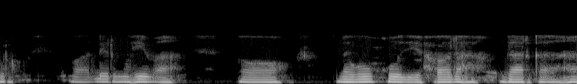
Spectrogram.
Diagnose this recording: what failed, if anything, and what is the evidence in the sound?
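The automatic gain rising fault sits in call processing, at the AGC stage. From 0.73 s to 1.89 s the level climbs by about 5 dB. The speech and the background noise swell together, over a little more than a second. That shared, gradual rise is the evidence. The gain controller judged the input too quiet and stepped its gain up slowly, lifting everything in the signal at once.

Repeated packet loss, heard as robotic sound, comes from the network. It runs from 3.48 s to 5.23 s. About a dozen short holes break the speech, the longest around 40 ms, with roughly 180 ms of audio missing in total. The jitter buffer patched each hole by extending the last sound, about 214 ms of filler altogether. The result is choppy, robotic speech. The telephone-band sound, with nothing above 4 kHz, fits G.711 A-law at 64 kbps.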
